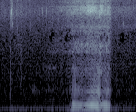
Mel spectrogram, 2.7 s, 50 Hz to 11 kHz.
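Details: 10-year-old female pit bull asleep and dreaming in her bed: one loud, low, fluttering snore about a second long in a quiet room; ordinary snoring.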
